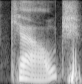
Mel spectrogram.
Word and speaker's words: couch: В первом случае у нас будет couch, как ouch, когда ударяетесь об что-то, говорите же, да, ouch. вот таким вот образом будет произноситься couch. И во втором случае у нас coach, coach, ouch, да, через о уже звук. Отлично.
